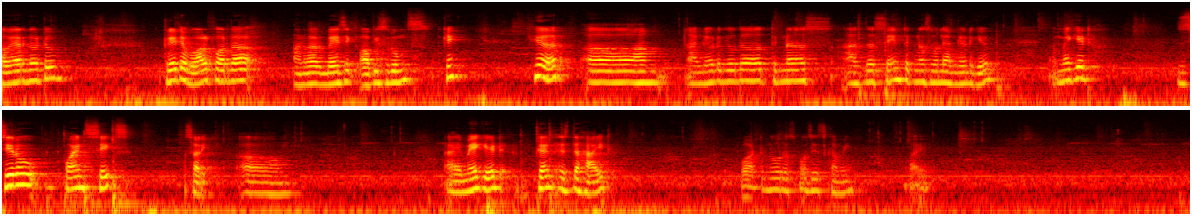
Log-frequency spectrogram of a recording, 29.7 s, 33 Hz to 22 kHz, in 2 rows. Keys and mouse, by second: 0.5 click, 1.6 n, 8.5-11.2 drag, 11.5-11.9 middle drag, 12.5 shift+middle click, 14.2-16.9 drag, 17.6 click, 19.7-22.4 drag, 22.9-23.3 middle drag, 24.2-24.7 middle drag, 24.9-25.7 middle drag, 26.1 click, 26.5-26.8 middle drag, 27.0 click.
